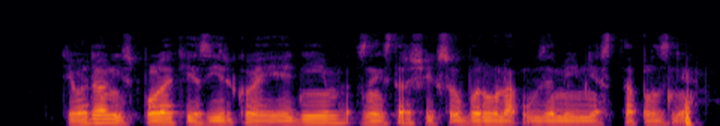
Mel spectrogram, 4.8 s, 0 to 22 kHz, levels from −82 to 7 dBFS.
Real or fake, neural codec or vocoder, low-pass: real; none; 7.2 kHz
